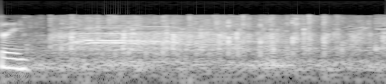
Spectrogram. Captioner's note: cheers, applause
